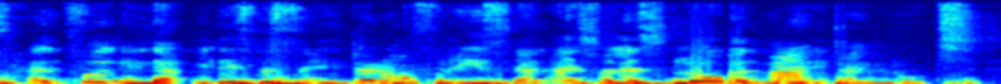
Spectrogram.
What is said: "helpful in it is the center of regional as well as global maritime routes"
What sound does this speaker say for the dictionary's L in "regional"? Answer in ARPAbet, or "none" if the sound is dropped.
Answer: N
